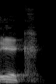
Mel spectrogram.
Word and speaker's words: ich: the german word for i and that is pronounced ick so okay yeah uh but yeah so it's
